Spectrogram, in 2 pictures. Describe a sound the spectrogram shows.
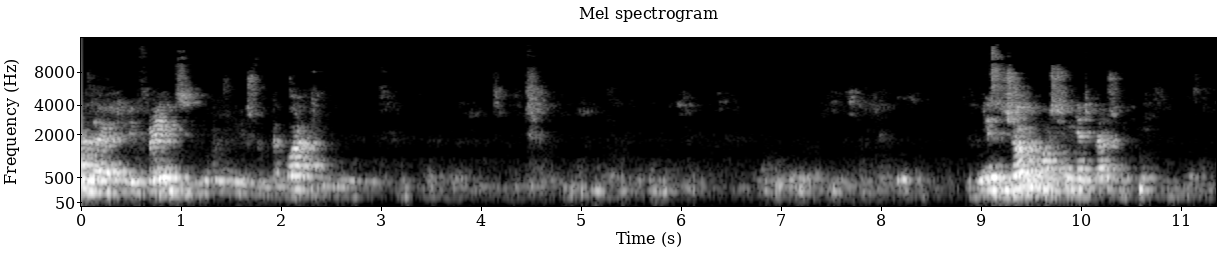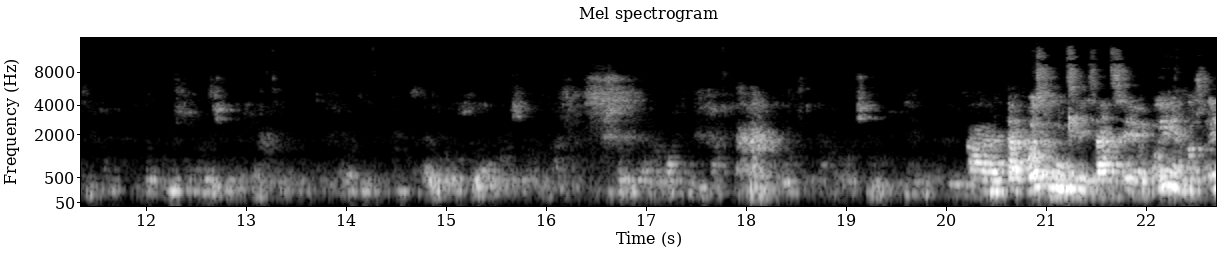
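A young woman speaks calmly to a group.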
